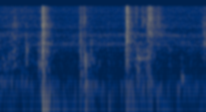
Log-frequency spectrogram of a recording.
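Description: Refrigerator's freezer compartment being pulled open: a sharp thump about half a second in as the door seal lets go, followed by a few light clicks and rattles.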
